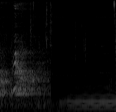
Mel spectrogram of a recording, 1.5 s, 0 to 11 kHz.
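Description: A dog barks in the video game Broken Sword 2. A short burst of sharp barks comes first, then a steady sustained tone continues underneath on its own.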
